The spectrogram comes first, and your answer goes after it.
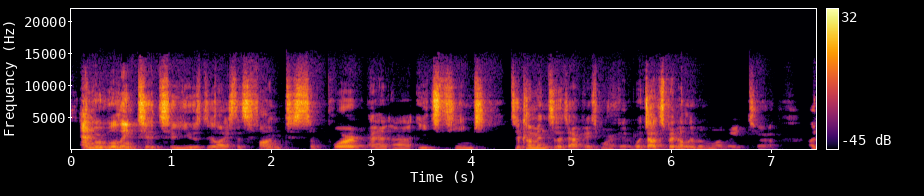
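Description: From an indoor room on a webcam video call, a man in his thirties presents his fund to an online seminar through his laptop mic. Born in the UK and raised in the US and Hong Kong, he speaks with an American accent in a mid-range, fairly bright voice, often filling gaps and repeating words.

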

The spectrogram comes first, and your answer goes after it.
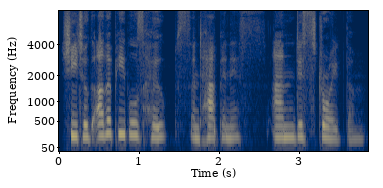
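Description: A woman reading a quiet, weary grown son. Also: mid-range voice, a little slow, no room sound, clean studio sound, natural voice. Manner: quiet, subdued.

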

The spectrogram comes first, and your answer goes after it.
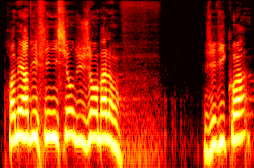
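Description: A man's voice: high-pitched, a little slow, mellow. A man with a French accent running a live basketball coaching clinic, calling out short commands and teasing players. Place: indoor basketball gym. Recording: long echo of a gym hall.

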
